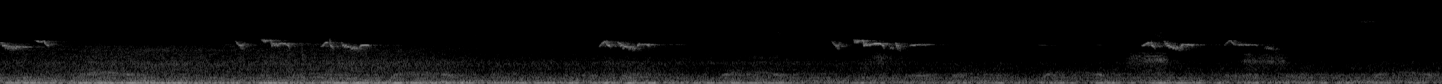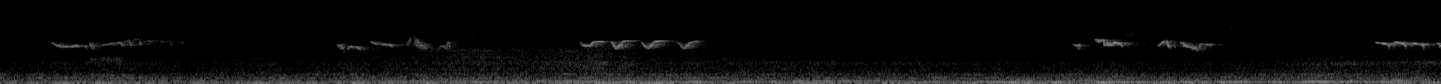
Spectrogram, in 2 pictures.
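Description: A small bird chirping in short twittering phrases of about a second each, repeating every few seconds, over a low steady hum.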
